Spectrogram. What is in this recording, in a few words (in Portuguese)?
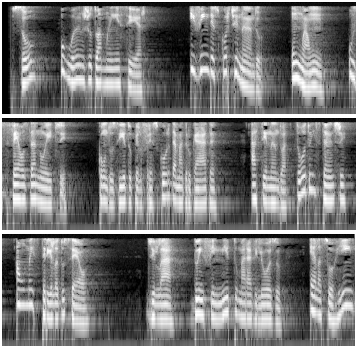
DEIXA EU AJUDAR, fem; Telemensagens 2017; Amizades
